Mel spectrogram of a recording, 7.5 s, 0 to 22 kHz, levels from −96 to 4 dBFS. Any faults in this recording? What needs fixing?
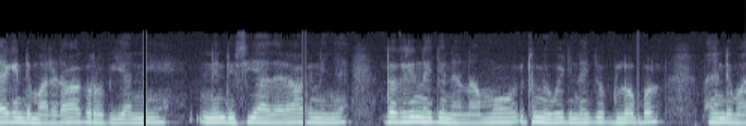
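Unconcealed Bluetooth headset packet loss leaves abrupt silent holes of 30 ms at 1.44 s (after "kiindim aterewaki") and 3.03 s, and of 15 ms at 5.31 s and 6.37 s. Lost headset packets were filled with silence rather than patched, and the hard edges, unlike smooth concealed fades, give them away. Better concealment and a stronger, less congested headset link would prevent this.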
